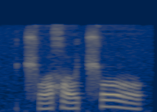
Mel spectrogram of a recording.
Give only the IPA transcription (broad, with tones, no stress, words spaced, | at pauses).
t͡ʃʰo˨˥χo˨˥ t͡ʃʰo˥˩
